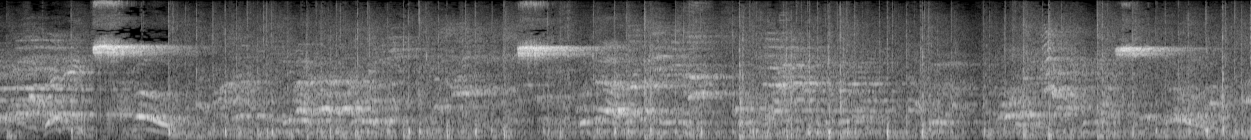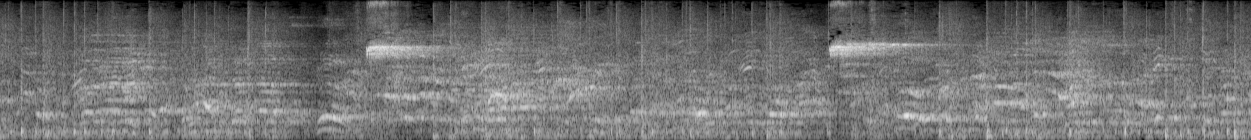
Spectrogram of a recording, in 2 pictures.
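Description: Basketballs bouncing on a gym floor, with voices in a large, echoing hall. Five short, loud, high-pitched shrill tones break through, roughly every six seconds.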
